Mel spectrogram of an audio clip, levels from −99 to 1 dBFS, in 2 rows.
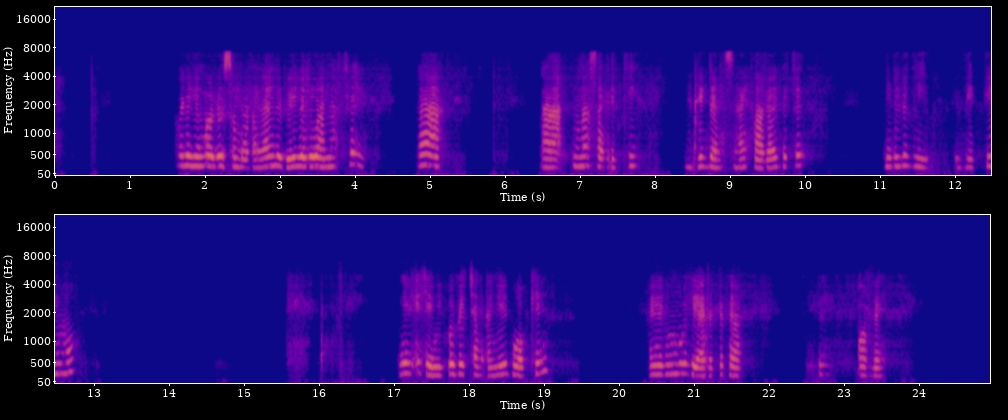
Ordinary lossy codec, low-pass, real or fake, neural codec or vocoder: none; 7.2 kHz; fake; codec, 16 kHz, 1 kbps, FreqCodec, smaller model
